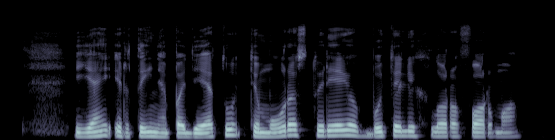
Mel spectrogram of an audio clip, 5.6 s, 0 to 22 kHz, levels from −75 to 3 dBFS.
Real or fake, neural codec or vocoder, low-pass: real; none; 10.8 kHz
